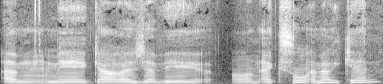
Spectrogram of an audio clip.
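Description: English teen girl, radio guest, halting French, monotone delivery. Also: mid-range voice, clear, resonant tone. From England. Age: teens. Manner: hesitant, halting French with many fillers. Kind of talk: radio interview.

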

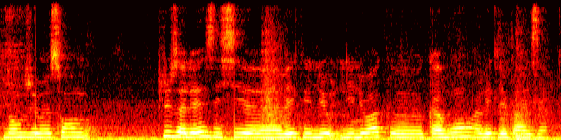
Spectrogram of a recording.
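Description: A woman from Turkey in her thirties, a doctoral student and native Turkish speaker, is interviewed and replies casually, hesitating, restarting and using many fillers. She talks at normal speed in a fairly high voice with flat delivery, over background noise.

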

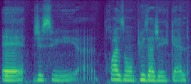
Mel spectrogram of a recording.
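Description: A teenage girl with an English accent, a learner of French who stops often to search for words. Her voice stays flat, with little rise and fall, and she answers questions as a radio interview guest. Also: lowish voice, gravelly. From England. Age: teens. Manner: hesitant, halting French with many fillers.

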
